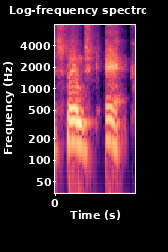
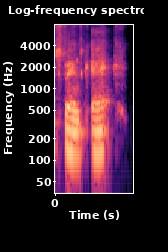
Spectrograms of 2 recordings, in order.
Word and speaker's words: Svensk: many of them incorrectly including spence um spence eck which i think i've called svensk 15 times this evening but it's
